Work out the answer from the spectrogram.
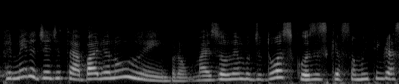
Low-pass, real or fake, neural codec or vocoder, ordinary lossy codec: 7.2 kHz; fake; codec, 24 kHz, 0.5 kbps, DualCodec; none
